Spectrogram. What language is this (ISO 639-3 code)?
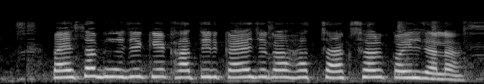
bho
